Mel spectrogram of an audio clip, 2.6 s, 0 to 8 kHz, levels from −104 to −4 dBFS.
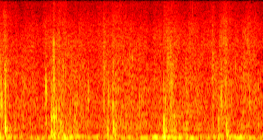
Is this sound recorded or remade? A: recorded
